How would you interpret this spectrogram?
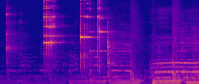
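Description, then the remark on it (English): Beer glasses clink together in a toast, several bright ringing taps in quick succession, fairly loud, followed by voices murmuring or humming in the background. “Drink good beer. Drink good beers. Cheers.”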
